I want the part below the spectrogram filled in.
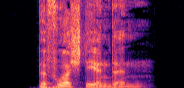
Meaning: inflection of bevorstehend: 1. strong genitive masculine/neuter singular 2. weak/mixed genitive/dative all-gender singular 3. strong/weak/mixed accusative masculine singular 4. strong dative plural
- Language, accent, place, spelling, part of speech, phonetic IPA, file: German, Germany, Berlin, bevorstehenden, adjective, [bəˈfoːɐ̯ˌʃteːəndn̩], De-bevorstehenden.ogg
